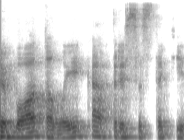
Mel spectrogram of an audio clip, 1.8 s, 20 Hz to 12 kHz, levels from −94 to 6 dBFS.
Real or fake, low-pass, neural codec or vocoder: real; 10.8 kHz; none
